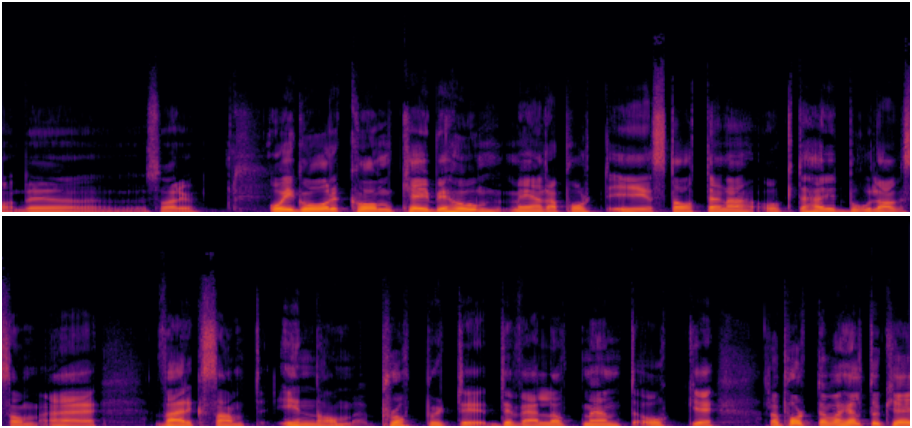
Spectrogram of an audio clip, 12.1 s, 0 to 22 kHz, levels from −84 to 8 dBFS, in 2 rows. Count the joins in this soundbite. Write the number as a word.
zero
